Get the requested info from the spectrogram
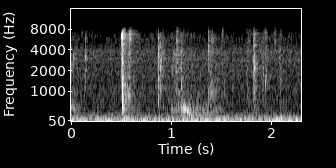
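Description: Typing on a computer keyboard: a few scattered single keystrokes, the loudest about half a second in.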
